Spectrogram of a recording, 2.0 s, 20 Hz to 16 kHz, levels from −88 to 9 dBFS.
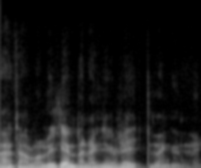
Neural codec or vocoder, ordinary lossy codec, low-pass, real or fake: codec, 44.1 kHz, 7.8 kbps, DAC; none; 14.4 kHz; fake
